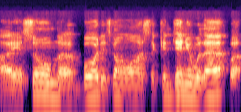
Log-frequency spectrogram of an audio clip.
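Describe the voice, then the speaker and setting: Flat and monotone, a man with a medium pitch talks at a moderate pace. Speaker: blasting contractor presenting to planning board. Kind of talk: presentation at public meeting. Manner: louder voice than colleague; hesitant, many fillers. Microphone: quiet remote audio, volume needed raising.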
